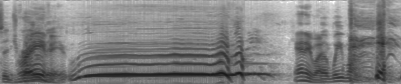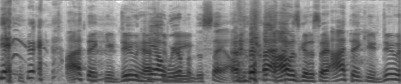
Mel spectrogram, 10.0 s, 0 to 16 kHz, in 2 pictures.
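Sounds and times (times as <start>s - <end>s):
person exclaiming in excitement: 0.9s - 3.5s.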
